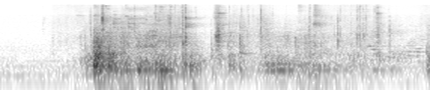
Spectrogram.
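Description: Electronic keyboard played in another room, starting suddenly about a second in with a string of loud notes and sounds.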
